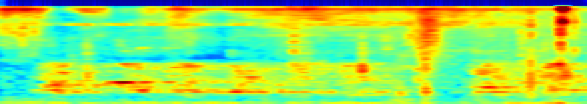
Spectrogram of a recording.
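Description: A dog whining faintly, in one stretch for most of the first second and again briefly near the end.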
